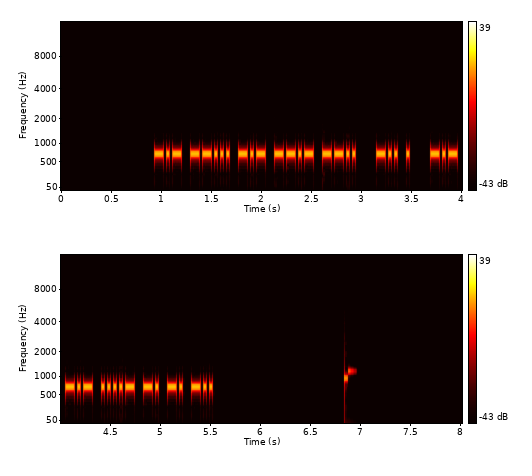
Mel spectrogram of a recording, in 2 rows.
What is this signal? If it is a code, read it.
Morse code, heard as a keyed tone, about 40 wpm, 700 Hz. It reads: K7KQZ DE KK4NND
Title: USA Callsign DE Callsign 40wpm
